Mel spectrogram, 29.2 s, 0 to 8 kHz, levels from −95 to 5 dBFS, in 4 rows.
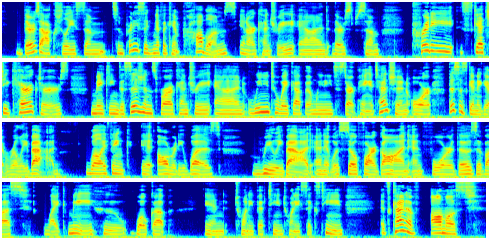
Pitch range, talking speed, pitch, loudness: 145-175 Hz, 150 wpm, 155 Hz, -23 LUFS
